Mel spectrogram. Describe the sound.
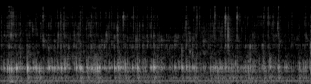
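Hot water pours steadily while being measured out, a continuous liquid rush and trickle with a faint ringing tone running through it.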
